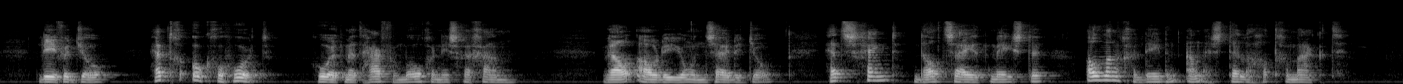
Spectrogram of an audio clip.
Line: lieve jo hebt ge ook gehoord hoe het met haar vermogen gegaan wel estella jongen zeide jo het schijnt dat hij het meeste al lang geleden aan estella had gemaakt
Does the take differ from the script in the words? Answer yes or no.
yes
